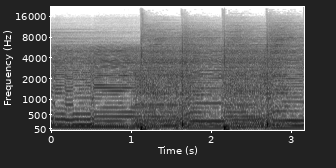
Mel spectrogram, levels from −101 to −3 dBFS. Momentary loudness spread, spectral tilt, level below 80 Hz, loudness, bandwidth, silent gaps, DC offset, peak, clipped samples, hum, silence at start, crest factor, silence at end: 2 LU; -5 dB/octave; -24 dBFS; -16 LUFS; 15 kHz; none; under 0.1%; 0 dBFS; under 0.1%; none; 0 s; 16 dB; 0 s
